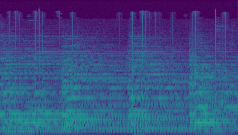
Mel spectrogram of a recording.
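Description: Piano playing a hymn tune in sustained chords, the notes changing about every second.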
